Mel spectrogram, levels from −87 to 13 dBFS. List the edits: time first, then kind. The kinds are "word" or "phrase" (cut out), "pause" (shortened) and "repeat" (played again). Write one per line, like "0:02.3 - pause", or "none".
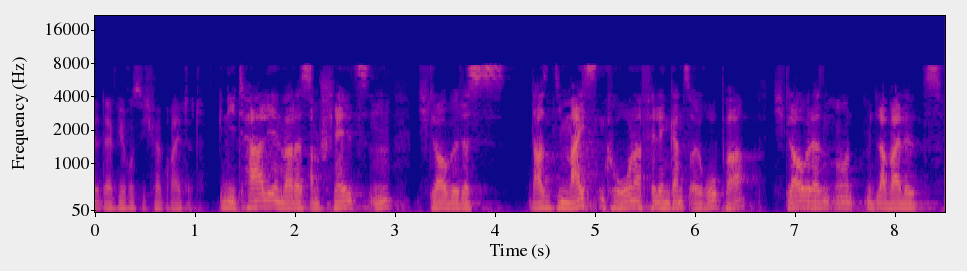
0:01.1 - pause
0:02.2 - word
0:03.2 - pause
0:06.7 - pause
